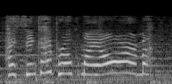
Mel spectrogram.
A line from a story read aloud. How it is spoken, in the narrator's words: wailed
